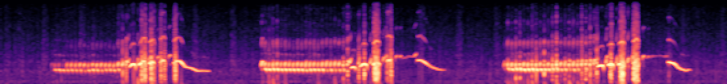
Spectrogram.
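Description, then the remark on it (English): A person whistles an imitation of a robin's evening song: three similar phrases, each a fluttering trill with sharp clicks ending in a falling slide. The phrases are clear, separated by short pauses. “In the evening, he whistles like this.”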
